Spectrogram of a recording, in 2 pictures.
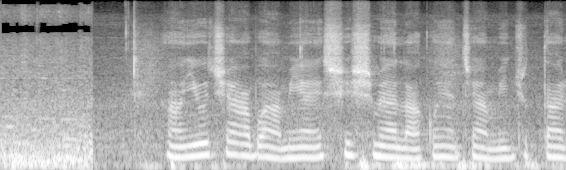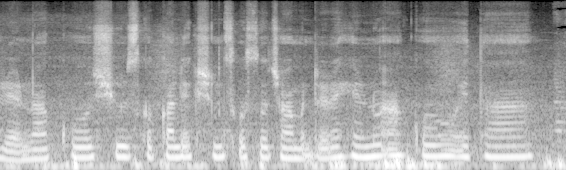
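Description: A middle-aged woman speaks close by in a quieter room.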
